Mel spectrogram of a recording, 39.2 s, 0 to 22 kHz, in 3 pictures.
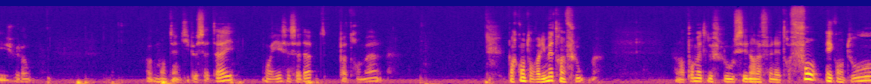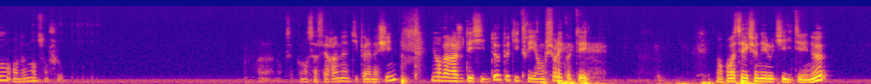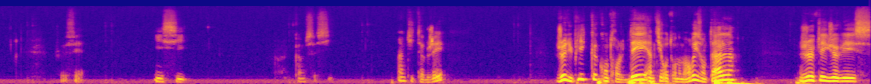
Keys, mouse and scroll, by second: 1.8 ctrl+shift+click, 2.6-3.6 ctrl+shift+drag, 5.2-6.5 ctrl+shift+drag, 11.3 click, 13.5 click, 17.8 click, 23.1 shift+F6, 24.9 click, 26.5 click, 27.7 click, 30.5 click, 31.6 click, 33.8 click, 35.6 ctrl+d, 36.9 h, 38.0-39.1 ctrl+drag.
